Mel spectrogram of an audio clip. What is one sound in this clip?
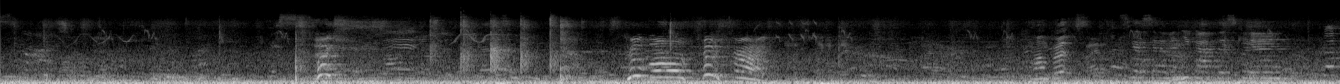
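Children shout and cheer from a distance outdoors.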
